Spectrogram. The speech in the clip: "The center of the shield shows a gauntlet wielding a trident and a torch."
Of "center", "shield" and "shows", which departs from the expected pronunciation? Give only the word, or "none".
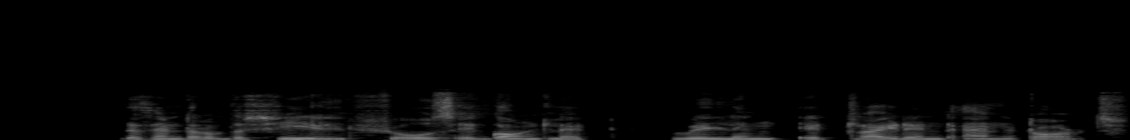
none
